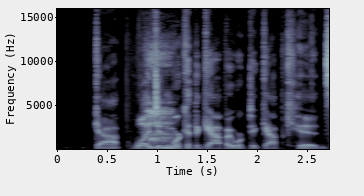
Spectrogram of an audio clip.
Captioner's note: gasps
